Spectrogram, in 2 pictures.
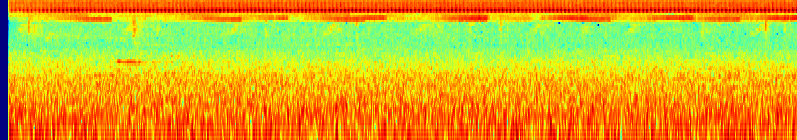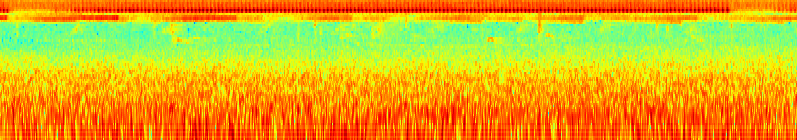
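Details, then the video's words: Crickets on a starry night, a calm wind mentioned: dense, unbroken high-pitched trilling fills the whole recording, with a steady shimmering pulse that briefly softens around ten seconds and again near the end. "ambient relaxing cricket sound"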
